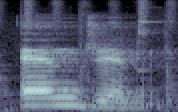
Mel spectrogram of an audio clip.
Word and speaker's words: engine: gente fala Engine Engine a sílaba tônica dessa palavra fica na primeira sílaba Engine como essa palavra termina com a letra e nós não pronunciamos então a gente termina com o som do n Engine e um exemplo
